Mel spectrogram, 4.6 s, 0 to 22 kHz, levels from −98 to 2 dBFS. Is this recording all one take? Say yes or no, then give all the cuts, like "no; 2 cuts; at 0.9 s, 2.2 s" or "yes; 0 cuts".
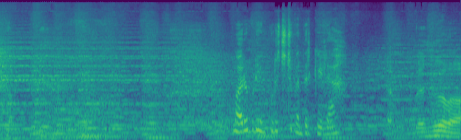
yes; 0 cuts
